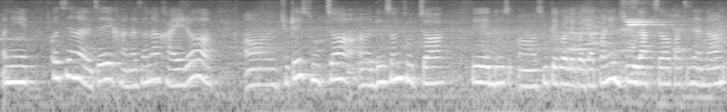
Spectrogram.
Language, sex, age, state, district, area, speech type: Nepali, female, 18-30, West Bengal, Darjeeling, rural, spontaneous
